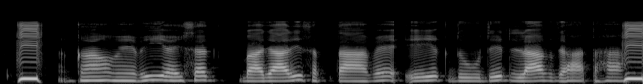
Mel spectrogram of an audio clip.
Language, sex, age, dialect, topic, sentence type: Bhojpuri, female, 31-35, Northern, agriculture, statement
